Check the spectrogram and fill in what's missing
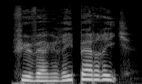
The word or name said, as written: fyrværkeribatteri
